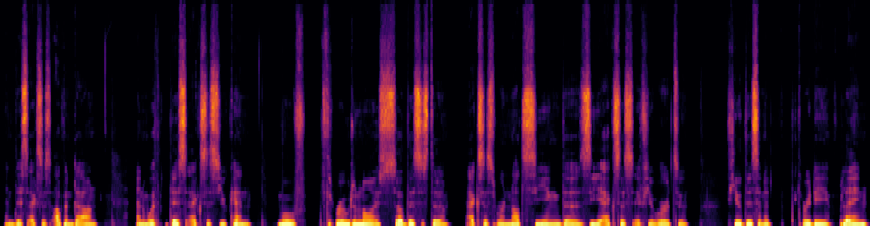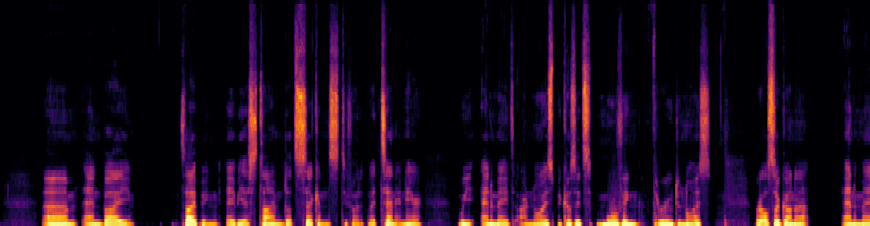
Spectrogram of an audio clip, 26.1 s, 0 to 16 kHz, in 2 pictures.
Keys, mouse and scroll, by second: 3.2-9.1 middle drag, 14.6 drag, 24.9-25.8 drag.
